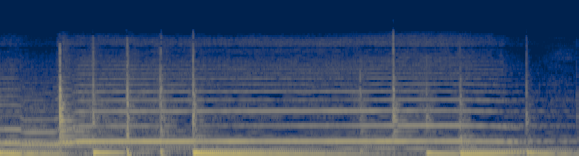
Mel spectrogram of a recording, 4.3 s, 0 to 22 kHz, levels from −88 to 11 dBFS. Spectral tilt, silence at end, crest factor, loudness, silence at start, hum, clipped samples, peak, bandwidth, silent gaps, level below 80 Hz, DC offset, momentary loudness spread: -7.5 dB/octave; 0 s; 18 dB; -24 LUFS; 0 s; none; under 0.1%; -4 dBFS; 8.6 kHz; none; -30 dBFS; under 0.1%; 7 LU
